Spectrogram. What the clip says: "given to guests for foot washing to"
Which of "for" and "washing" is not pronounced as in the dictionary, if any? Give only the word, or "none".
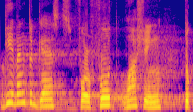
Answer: none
